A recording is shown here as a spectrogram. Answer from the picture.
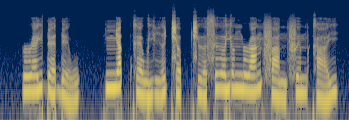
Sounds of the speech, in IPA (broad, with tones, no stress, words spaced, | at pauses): ɹɛ˧˥jɗɛ˨˩˦ɗe˨˩˨w | ɲa˦˥t̚ kɛ˨˩w ji˨˩˦ə̯cəː˨˩p̚ cɨ˨˩˨ə̯sɨ˧ə̯jəː˧ŋɹa˧˥ŋ fa˨˩nfe˧mka˨˩˦j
